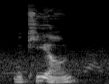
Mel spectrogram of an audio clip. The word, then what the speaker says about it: McKeown: tuning into the game, correcting me on my pronunciation that I butchered a bit earlier. So thanks again for filling me in there. And so that should be Aoife McKeown, if I'm correcting that pronunciation that I messed up earlier with the score to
